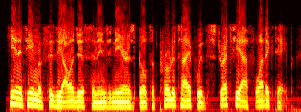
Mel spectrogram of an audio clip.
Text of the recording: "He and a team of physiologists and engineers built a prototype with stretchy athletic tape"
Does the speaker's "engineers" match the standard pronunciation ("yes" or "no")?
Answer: yes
